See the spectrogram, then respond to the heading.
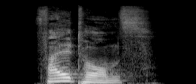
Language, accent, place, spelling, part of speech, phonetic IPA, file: German, Germany, Berlin, Fallturms, noun, [ˈfalˌtʊʁms], De-Fallturms.ogg
- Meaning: genitive singular of Fallturm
